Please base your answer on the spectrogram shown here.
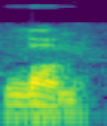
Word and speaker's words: ln: on it yeah and next one is Ln or we pronounce it long which is a natural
